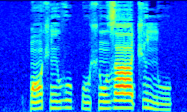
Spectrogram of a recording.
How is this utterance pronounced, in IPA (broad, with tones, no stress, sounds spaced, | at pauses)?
k͡p ɔ̃˨˦ ʃ ĩ˧ v u˦˨ k͡p u˨ ʃ ũ˧ z aː˦ t͡ʃ ɨ˦ ɲ u˨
